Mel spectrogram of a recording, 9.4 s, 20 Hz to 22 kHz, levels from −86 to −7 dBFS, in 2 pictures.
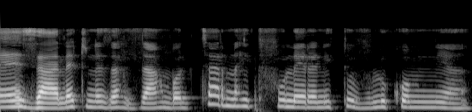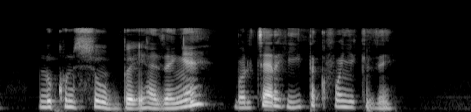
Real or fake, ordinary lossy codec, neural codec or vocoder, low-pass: real; none; none; none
